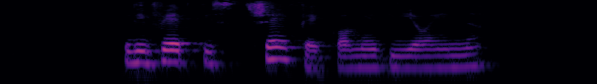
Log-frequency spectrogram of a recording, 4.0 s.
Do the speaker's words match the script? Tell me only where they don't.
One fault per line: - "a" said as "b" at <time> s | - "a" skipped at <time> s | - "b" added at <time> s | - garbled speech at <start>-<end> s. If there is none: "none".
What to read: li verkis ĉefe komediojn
none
